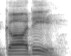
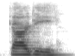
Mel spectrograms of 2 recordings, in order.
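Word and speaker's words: Gardaí: Um but it's pronounced the Guardi. Gardi.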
